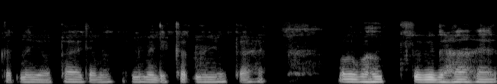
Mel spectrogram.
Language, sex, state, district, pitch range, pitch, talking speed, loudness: Hindi, male, Bihar, Jamui, 110-115 Hz, 115 Hz, 95 wpm, -28 LUFS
